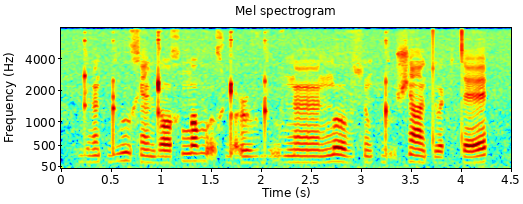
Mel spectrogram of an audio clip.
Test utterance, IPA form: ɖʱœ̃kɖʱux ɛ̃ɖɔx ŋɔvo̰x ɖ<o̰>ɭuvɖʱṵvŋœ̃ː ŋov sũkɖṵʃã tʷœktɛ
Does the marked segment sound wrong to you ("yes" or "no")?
yes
